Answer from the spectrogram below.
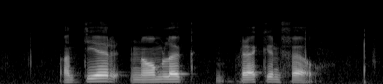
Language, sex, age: Afrikaans, male, 21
